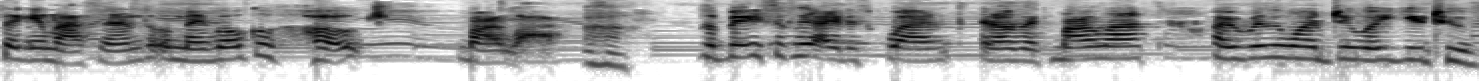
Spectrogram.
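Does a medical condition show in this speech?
Yes: Down syndrome; age 21.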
